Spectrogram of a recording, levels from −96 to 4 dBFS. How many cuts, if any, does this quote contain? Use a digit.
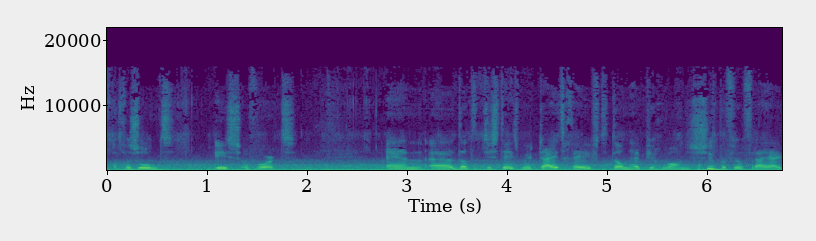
0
